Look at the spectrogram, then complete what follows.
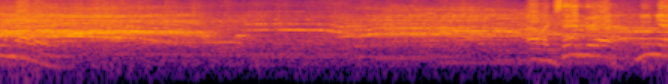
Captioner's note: audience applauding and cheering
